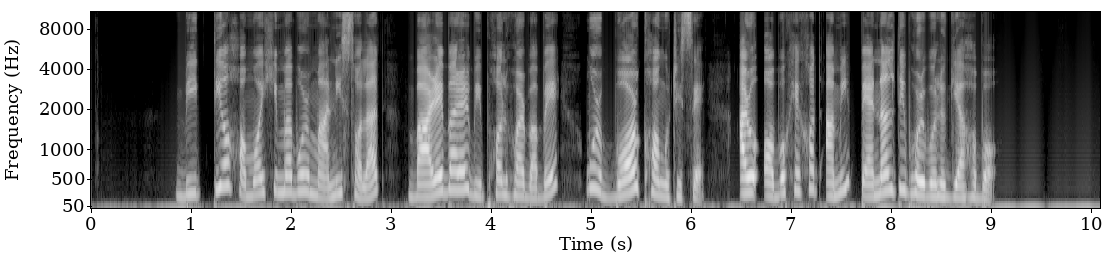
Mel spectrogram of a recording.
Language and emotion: Assamese, angry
